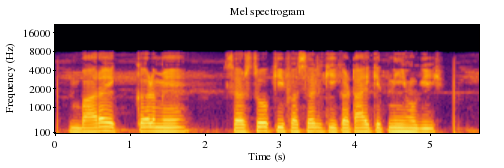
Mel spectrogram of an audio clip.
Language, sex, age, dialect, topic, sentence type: Hindi, male, 18-24, Marwari Dhudhari, agriculture, question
